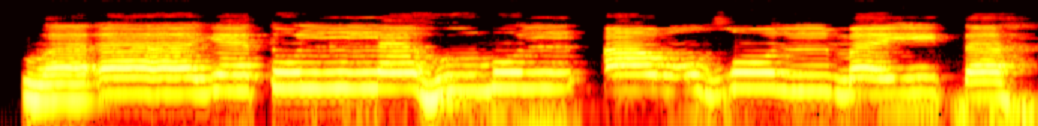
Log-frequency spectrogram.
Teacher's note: تو یہاں پر ہم نے ادغام کرنا ہے، وہ بھی بغیر غننے کے، یعنی یہاں پر ہم ملائیں گے، تا کو ہم لام کے ساتھ ملا کر پڑھیں گے لیکن غنہ نہیں کریں گے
